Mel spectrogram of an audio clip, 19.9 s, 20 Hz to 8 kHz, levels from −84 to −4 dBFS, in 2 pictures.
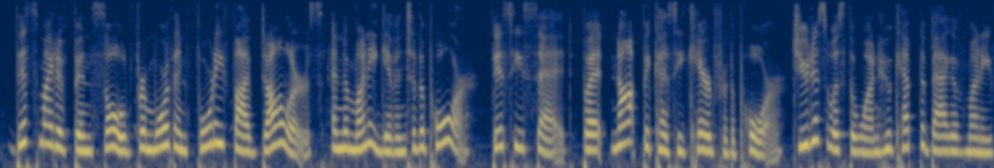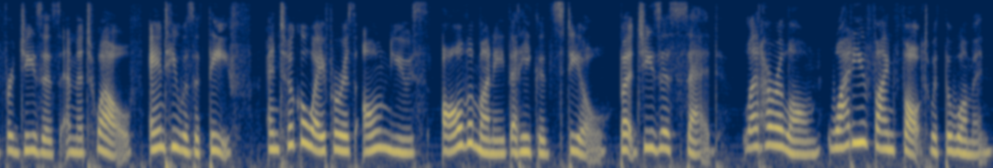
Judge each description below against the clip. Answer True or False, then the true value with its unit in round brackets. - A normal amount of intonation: True (4.3 semitones)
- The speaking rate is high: True (230 wpm)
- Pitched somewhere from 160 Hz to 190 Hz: False (245 Hz)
